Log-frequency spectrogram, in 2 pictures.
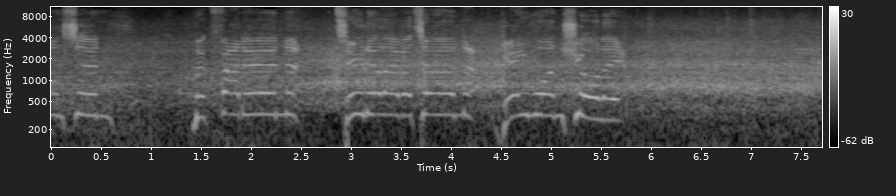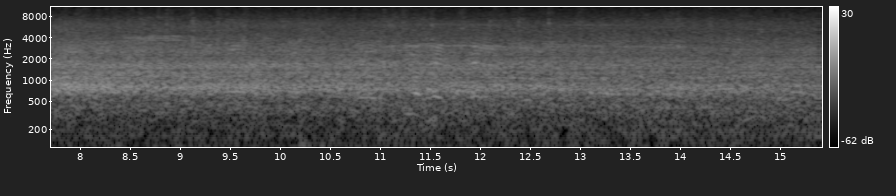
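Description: A large crowd cheers and roars in a big open stadium.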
